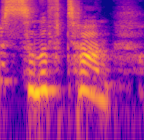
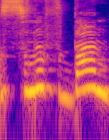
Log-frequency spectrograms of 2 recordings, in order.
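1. Ek, ötümsüz bir t sesiyle başlar. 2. Ek, ötümlü bir d sesiyle başlar. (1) "Bunun kolay söyleyişi nedir?" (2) "sınıfdan derken zaten zorlanıyorum ben"

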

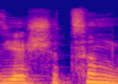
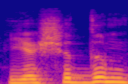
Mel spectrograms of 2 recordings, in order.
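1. Ekten önceki ünsüz t'dir. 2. Ekten önceki ünsüz d'dir.

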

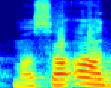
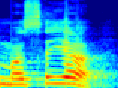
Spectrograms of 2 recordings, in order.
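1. İki ünlü arada ünsüz olmadan yan yana gelir. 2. Y sesi iki ünlüyü birbirine bağlar. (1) "masa A demiyorum"

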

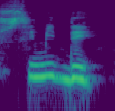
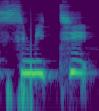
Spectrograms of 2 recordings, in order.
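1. Son sesliden önceki ünsüz d. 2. Son sesliden önceki ünsüz t. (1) "simidi diyoruz" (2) "simiti demiyoruz"

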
